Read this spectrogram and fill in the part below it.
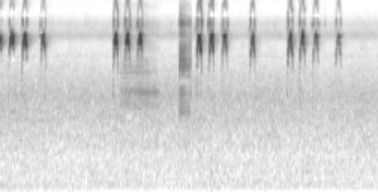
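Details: Blue-crowned hanging parrot (serindit) calls in a series of very high, thin, sharp ticking notes, some in quick pairs or triplets, over a steady hiss of background noise.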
